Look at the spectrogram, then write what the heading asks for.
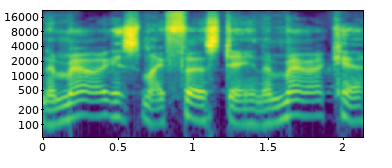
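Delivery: ordinary delivery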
